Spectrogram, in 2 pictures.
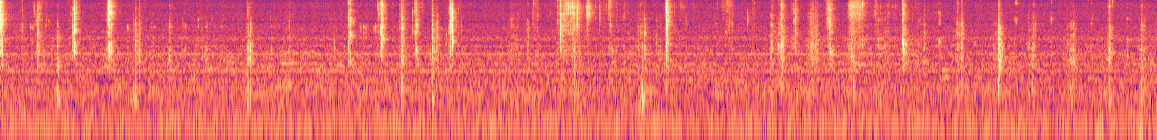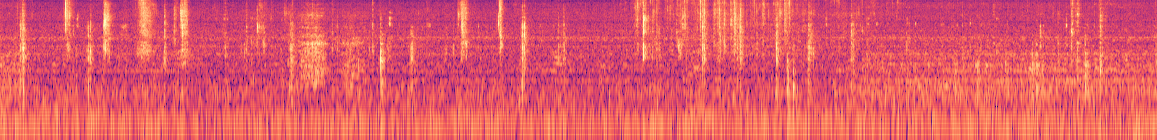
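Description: Close-up chewing and biting of crisp deep-fried chicken, with many sharp crunches and mouth clicks scattered irregularly, over a steady low hum.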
